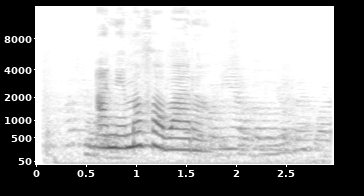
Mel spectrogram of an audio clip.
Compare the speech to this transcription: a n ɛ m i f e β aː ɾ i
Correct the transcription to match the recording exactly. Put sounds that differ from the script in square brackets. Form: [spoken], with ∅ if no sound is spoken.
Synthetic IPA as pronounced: a n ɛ m [a] f [a] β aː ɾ [a]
